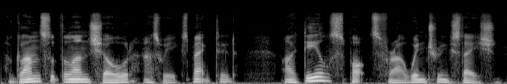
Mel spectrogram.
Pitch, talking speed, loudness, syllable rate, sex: 110 Hz, 175 wpm, -18 LUFS, 5.2 syllables/s, male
